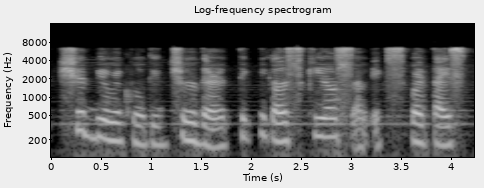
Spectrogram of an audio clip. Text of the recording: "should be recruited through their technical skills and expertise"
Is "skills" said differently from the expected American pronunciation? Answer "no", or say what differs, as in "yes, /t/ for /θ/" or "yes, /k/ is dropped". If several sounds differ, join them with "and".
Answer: yes, /s/ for /z/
